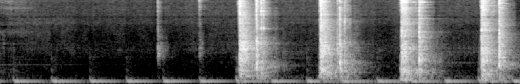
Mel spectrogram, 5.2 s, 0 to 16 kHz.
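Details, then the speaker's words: Bally Black Pyramid pinball in solenoid test mode: pop bumper coil fires with regular hard thunks about 75 per minute, some louder snaps, so the driver works and the fault sounds like a switch problem; pop bumper solenoid firing normally. "Oh, it did in this. Okay. So, sounds like it's a switch problem, not a driver problem."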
